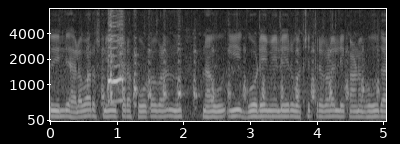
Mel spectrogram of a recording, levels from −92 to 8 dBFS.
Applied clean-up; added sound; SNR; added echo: none; Chicken, rooster; 1 dB; none.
